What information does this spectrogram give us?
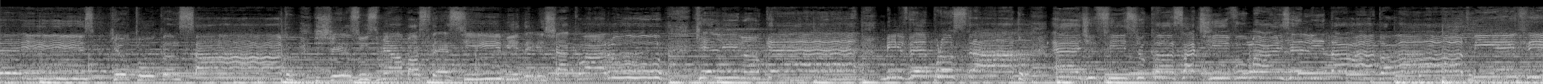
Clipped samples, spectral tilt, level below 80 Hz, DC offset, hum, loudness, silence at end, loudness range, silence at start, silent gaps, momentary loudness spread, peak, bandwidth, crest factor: under 0.1%; -5.5 dB/octave; -18 dBFS; under 0.1%; none; -13 LUFS; 0 s; 1 LU; 0 s; none; 3 LU; 0 dBFS; 16 kHz; 12 dB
